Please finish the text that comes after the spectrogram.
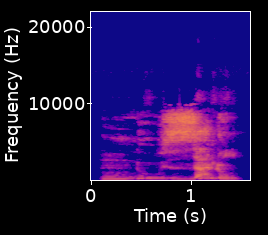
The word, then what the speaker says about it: nous allons: So it does mean that you will have to pronounce this z sound. Okay, listen to me. Nous allons.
